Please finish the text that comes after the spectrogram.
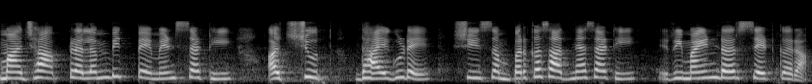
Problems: constant background noise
